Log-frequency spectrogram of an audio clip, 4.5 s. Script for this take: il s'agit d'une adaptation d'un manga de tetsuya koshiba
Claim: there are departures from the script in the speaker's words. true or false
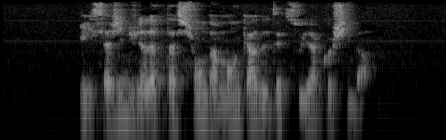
false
